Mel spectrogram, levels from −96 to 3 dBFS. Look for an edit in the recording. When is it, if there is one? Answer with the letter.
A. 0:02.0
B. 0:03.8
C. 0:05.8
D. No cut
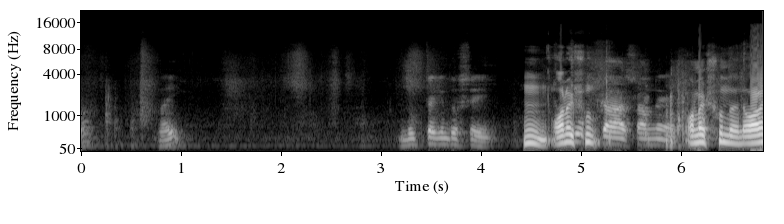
D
